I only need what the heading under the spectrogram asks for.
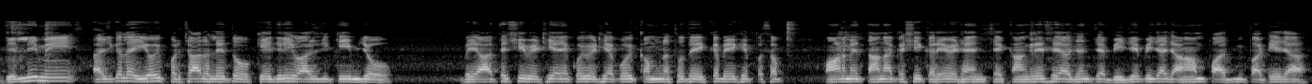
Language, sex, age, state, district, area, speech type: Sindhi, male, 45-60, Delhi, South Delhi, urban, spontaneous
